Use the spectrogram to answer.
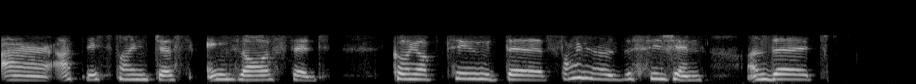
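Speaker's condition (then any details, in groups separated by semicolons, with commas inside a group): Friedreich's ataxia; rare progressive neuromuscular disease, nerve damage, muscle weakness, mobility loss, awaiting HSE reimbursement of Skyclarys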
